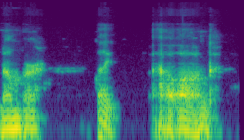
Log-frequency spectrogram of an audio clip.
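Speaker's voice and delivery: mock whispering. Describing how a woman at a party barely speaks, imitating her whisper. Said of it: "she's just basically talking in a whisper".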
